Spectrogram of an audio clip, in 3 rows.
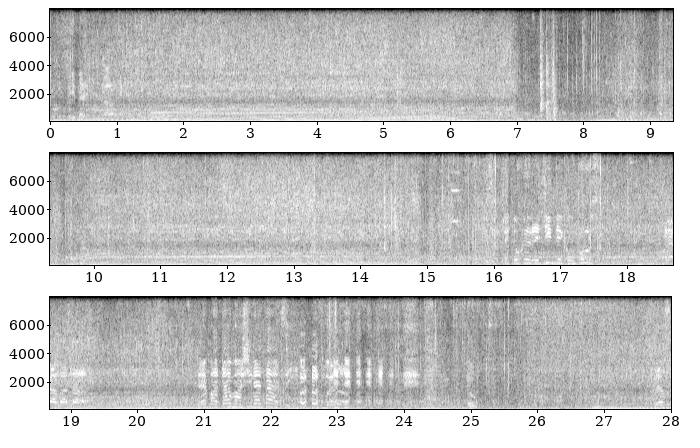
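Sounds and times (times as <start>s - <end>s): engine pulling hard: 0.0s - 28.0s
body knocks and rattles: 7.1s - 10.2s, 13.2s - 18.6s, 22.5s - 27.5s.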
